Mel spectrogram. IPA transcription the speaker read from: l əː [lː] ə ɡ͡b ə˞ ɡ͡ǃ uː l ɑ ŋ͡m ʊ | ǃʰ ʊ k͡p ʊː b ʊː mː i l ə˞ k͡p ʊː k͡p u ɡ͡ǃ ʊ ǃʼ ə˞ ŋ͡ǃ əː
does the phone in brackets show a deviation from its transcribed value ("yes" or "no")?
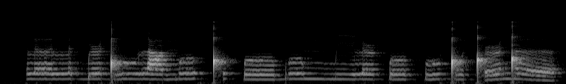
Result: no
